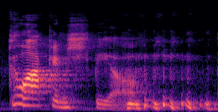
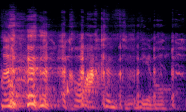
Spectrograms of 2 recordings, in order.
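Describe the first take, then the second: First: It is said in a plain voice. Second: It is said with a put-on lisp.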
